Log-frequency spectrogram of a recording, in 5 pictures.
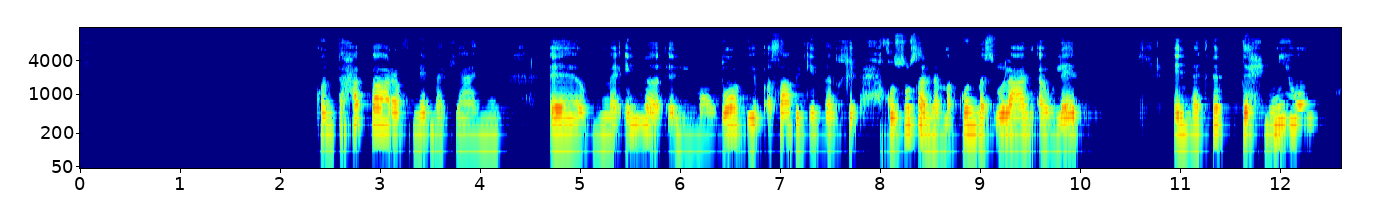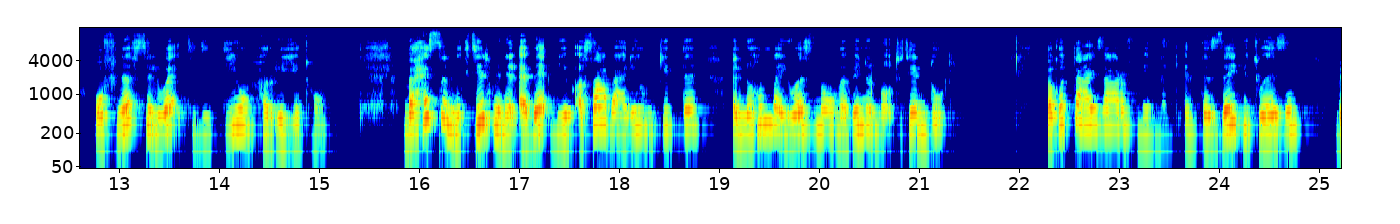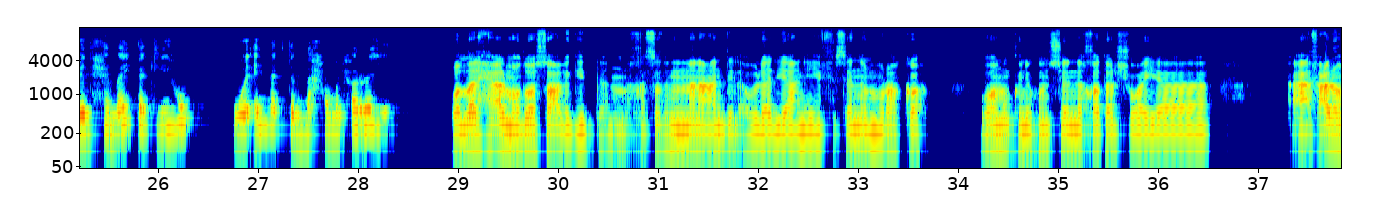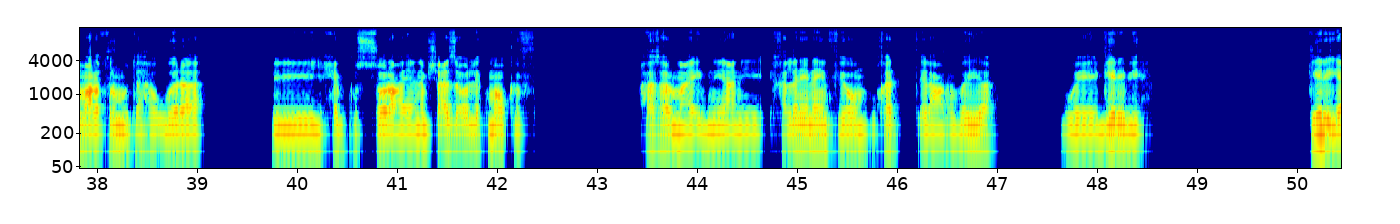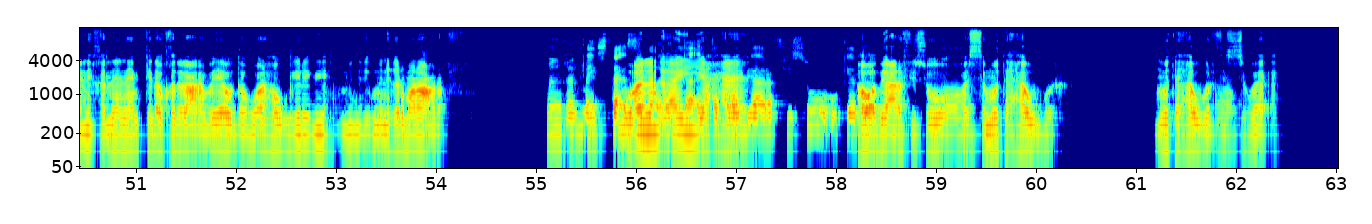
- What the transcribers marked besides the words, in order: none
- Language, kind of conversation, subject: Arabic, podcast, إزاي بتوازن بين إنك تحمي اللي قدامك وإنك تديه مساحة حرية؟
